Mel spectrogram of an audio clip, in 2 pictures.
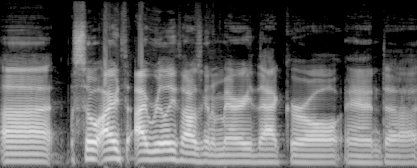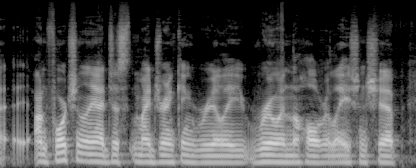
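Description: In a plain, everyday voice, a man speaks at a fairly quick pace with fairly even intonation against a quiet background. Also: medium pitch for a man. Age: 30s. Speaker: comedian. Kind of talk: casual chat.

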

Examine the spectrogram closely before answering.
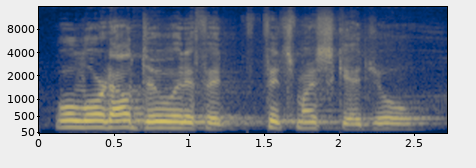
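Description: A man's high-pitched voice with a dark, mellow tone at a moderate pace. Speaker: pastor. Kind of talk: sermon. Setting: church. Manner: loud, animated.

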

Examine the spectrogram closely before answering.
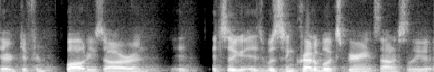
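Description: Here is a man with a plain, everyday voice and an American accent, pitched fairly low. He talks at a fairly quick pace with fairly even intonation. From Maryland and US South. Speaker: chef and butcher. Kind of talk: casual chat.

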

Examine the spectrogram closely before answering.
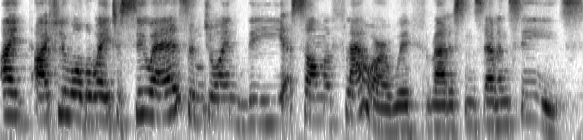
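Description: In an Irish accent, a woman speaks fairly slowly with lively intonation and hardly any pauses. Noticeable background noise runs behind her. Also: fairly high pitch for a woman. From Ireland. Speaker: former cruise ship worker. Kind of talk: casual chat.

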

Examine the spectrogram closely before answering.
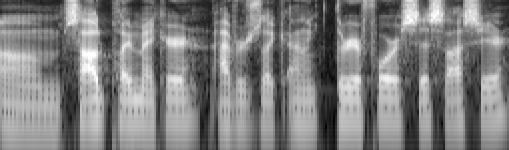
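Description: On a very clean recording with a silent background and a dry, close sound with no echo, a man speaks at a moderate pace in monotone, flat intonation. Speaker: college basketball fan analyst. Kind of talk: casual sports chat.

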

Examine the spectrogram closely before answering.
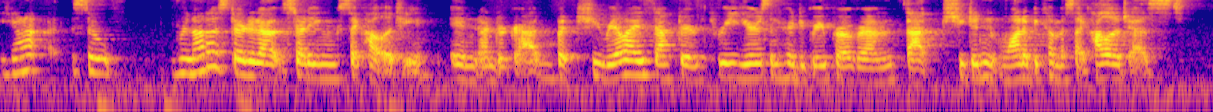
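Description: A woman speaks fairly quickly with an American accent, her pitch medium and ordinarily varied. Noticeable background noise runs behind her. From Chicago, US Midwest. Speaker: graduate student co-host. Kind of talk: podcast discussion.

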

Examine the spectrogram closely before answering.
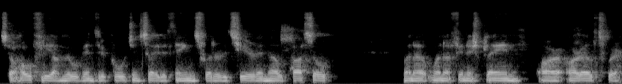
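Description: On a very clean recording with a silent background, a man with a Tipperary accent speaks very fast in a very deep, low, monotone voice with flat intonation. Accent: Irish (Tipperary). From Ireland, County Tipperary. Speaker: professional footballer. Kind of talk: casual interview.

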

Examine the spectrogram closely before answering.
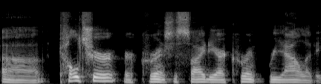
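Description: A man with a Canadian accent has a plain, everyday voice at a medium pitch, speaking at a fairly slow pace with lively intonation. The background is quiet, and the sound is dry and close with no echo. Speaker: history podcast host. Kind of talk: casual interview conversation.

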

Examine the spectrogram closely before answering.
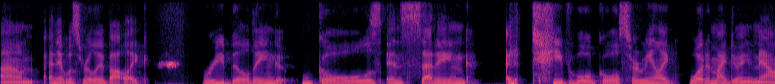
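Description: The delivery holds a medium tempo and a fairly level intonation. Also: woman. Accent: Texan. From Texas, Fort Worth area. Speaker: ranch owner and ag association marketing manager. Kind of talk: interview.

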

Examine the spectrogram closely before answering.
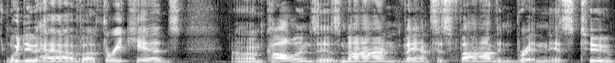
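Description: A man with a Southern US accent talks at a fairly slow pace with fairly even intonation. The recording is very clean, the background silent. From US South, North Alabama. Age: 30s. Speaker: pulpit minister. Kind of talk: interview.

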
